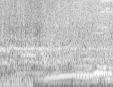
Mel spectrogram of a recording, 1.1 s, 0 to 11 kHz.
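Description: Tires of a Lykan Hypersport squeal under hard braking in Forza 6, a rising tonal screech over about a second, loud and continuous, with no voice.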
